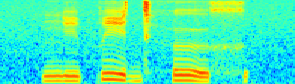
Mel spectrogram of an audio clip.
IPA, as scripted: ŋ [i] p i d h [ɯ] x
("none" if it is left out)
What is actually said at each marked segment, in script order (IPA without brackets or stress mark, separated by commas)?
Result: i, ɯ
